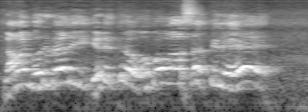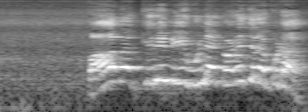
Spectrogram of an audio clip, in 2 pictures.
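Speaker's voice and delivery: ringing pulpit exhortation; preaching. Acted. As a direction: exhort the congregation with force. Preaches with raised pitch.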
